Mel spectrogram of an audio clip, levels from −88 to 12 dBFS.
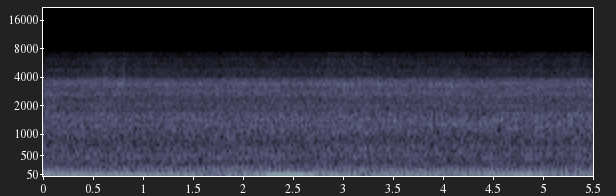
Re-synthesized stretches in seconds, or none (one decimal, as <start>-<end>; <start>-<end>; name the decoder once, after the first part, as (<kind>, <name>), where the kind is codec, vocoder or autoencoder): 4.2-5.0 (codec, SNAC)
